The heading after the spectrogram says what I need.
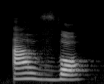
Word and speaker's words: avó: Pronúncia aberta. Avó, avó.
